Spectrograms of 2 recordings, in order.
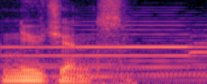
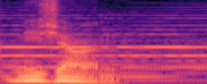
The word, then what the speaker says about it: Nugent: great britain he's called nugent in austria new zealand in croatia and france nijan in croatia he insisted on the simplified french pronunciation highlighting the importance of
